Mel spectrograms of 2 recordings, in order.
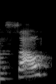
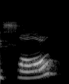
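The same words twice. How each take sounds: First: First salt misread with an A sound, "salt" as "sault". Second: Salt said with a rounded O, "solt". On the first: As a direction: mispronounce salt with an open "a-u" vowel. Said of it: "bacanya bukan salt tapi salt". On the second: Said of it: "tapi salt". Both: Shown as a demonstration.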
